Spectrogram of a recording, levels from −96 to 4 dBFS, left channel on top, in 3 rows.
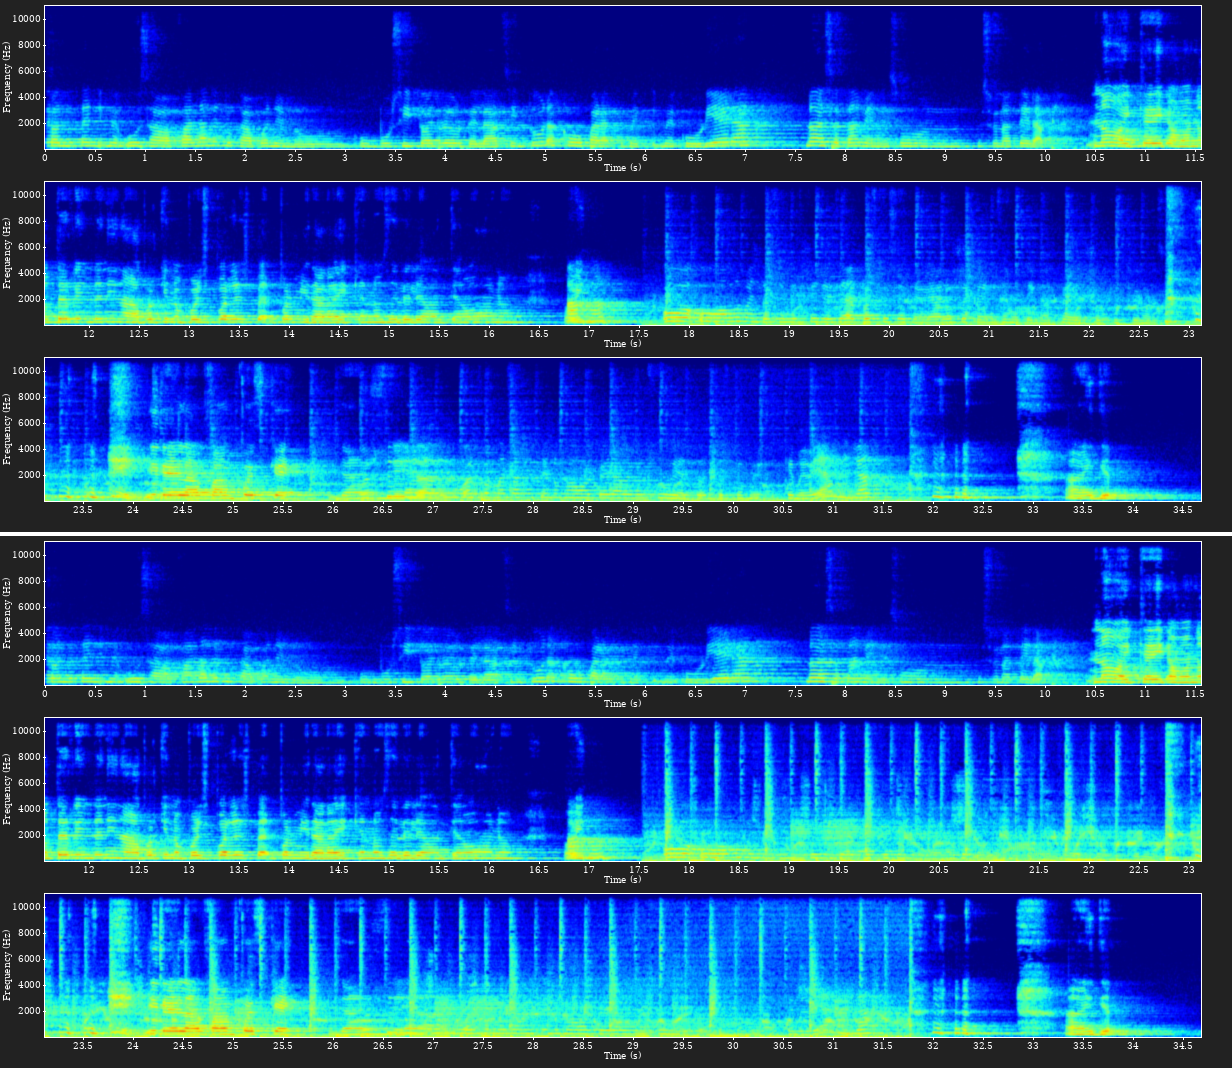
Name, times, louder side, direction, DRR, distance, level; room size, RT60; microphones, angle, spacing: voice 1, 0.0-7.3 7.6-10.2 16.8-17.2 17.7-22.7 23.8-24.4 26.2-31.4, left 2 dB, 85° left, 3 dB, 0.7 m, -34 dB
voice 2, 10.4-16.2 16.7-17.2 22.7-25.7 25.9-27.0 31.8-32.4 32.8-33.8, right 2 dB, 15° right, 7 dB, 0.6 m, -26 dB
sound 1, 17.5-31.8, right 6 dB, 85° right, 0.4 m, -37 dB
27.5 x 10.5 x 2.9 m, 2.2 s
head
